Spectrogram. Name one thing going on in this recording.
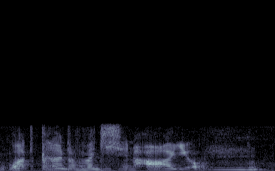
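A young man speaks loudly and roughly, very close.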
